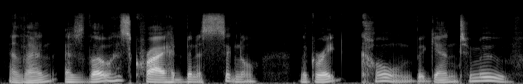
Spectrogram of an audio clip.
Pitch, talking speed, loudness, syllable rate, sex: 125 Hz, 185 wpm, -22 LUFS, 3.9 syllables/s, male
